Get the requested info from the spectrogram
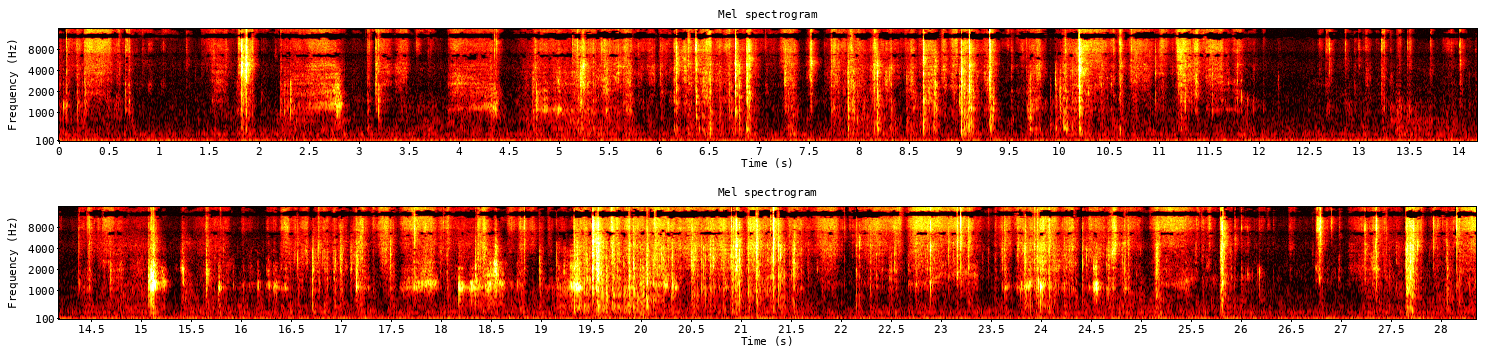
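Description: A large sheet of origami paper rustling and crinkling as hands fold it, smooth it and press creases flat against a cutting mat: faint, scattered short swishes and crackles, busiest about two-thirds of the way through, with one sharp tick about halfway.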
